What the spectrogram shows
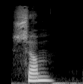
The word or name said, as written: som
